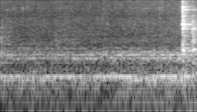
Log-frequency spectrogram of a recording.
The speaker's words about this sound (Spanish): Un poquito de ajo, poquito de ajo. Vamos a poner un buen pimentón, generoso acá con esto. ¿Sí? Un buen pimentón. Vamos a dorar un poco estos ajos.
